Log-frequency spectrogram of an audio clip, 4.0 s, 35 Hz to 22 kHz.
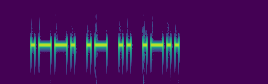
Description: Morse code, heard as a keyed tone, about 20 wpm, 700 Hz. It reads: PAIL
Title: Easy Words with Hints - 20wpm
